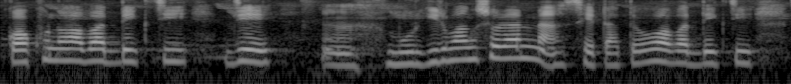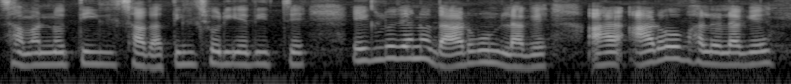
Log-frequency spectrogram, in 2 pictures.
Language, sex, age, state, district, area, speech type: Bengali, female, 60+, West Bengal, Paschim Medinipur, urban, spontaneous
